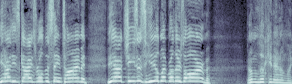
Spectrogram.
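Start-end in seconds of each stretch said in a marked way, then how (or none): 0.0-4.1 high, excited yelling. Retelling a brother calling a buddy after a healing: imitating brother yelling on phone. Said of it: "he's yelling at him on the phone".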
